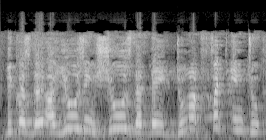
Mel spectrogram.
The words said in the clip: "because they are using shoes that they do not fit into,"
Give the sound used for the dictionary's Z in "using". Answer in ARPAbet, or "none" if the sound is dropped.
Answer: Z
